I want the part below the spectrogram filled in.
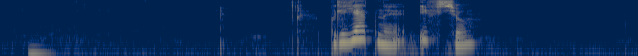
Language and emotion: Russian, neutral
